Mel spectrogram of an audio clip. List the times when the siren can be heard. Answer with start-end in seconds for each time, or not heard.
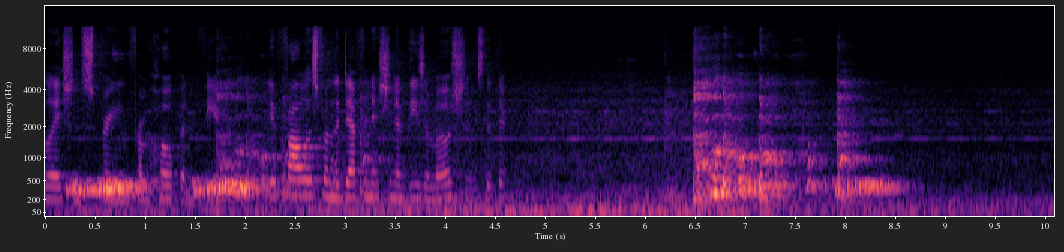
not heard.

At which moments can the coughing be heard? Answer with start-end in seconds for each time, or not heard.
1.5-3.2, 6.2-8.1.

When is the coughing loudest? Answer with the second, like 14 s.
7 s.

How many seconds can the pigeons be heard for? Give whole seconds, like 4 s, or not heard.
4 s.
